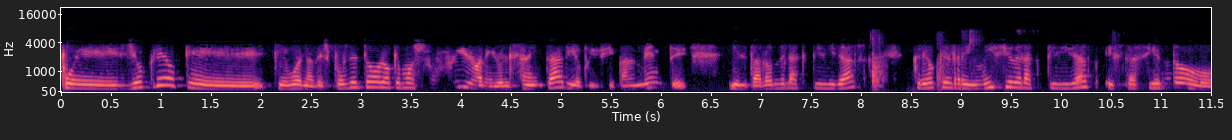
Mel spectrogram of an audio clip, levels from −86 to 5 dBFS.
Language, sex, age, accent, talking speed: Spanish, female, 40-59, Spanish, 165 wpm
